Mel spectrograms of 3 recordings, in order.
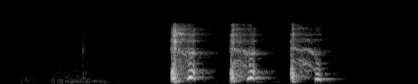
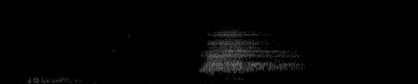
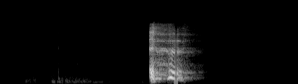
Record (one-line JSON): {"three_cough_length": "4.2 s", "three_cough_amplitude": 22280, "three_cough_signal_mean_std_ratio": 0.32, "exhalation_length": "4.2 s", "exhalation_amplitude": 841, "exhalation_signal_mean_std_ratio": 0.42, "cough_length": "3.0 s", "cough_amplitude": 27507, "cough_signal_mean_std_ratio": 0.23, "survey_phase": "beta (2021-08-13 to 2022-03-07)", "age": "18-44", "gender": "Female", "wearing_mask": "No", "symptom_sore_throat": true, "symptom_onset": "6 days", "smoker_status": "Never smoked", "respiratory_condition_asthma": false, "respiratory_condition_other": false, "recruitment_source": "REACT", "submission_delay": "0 days", "covid_test_result": "Negative", "covid_test_method": "RT-qPCR"}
